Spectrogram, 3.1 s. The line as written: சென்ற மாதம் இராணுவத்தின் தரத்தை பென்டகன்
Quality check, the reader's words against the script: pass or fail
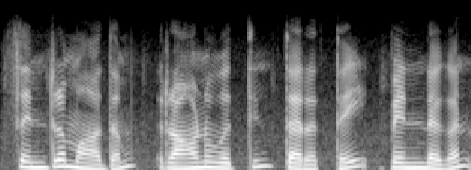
pass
